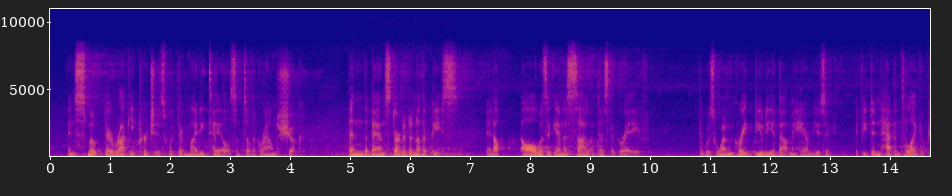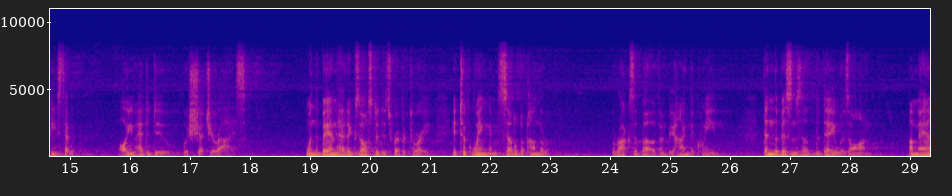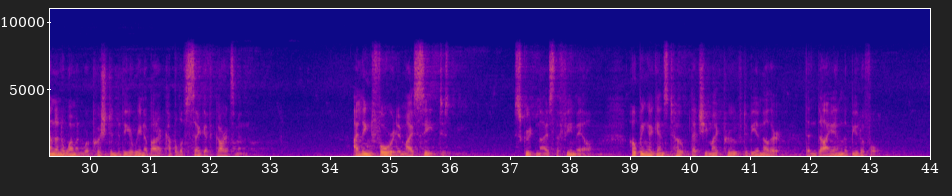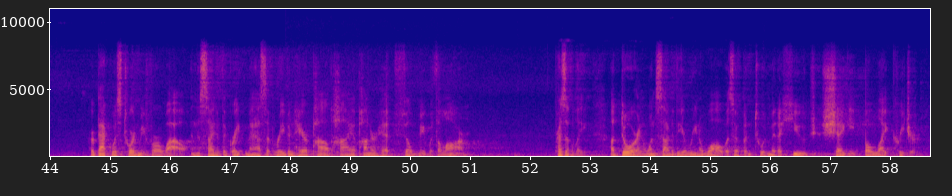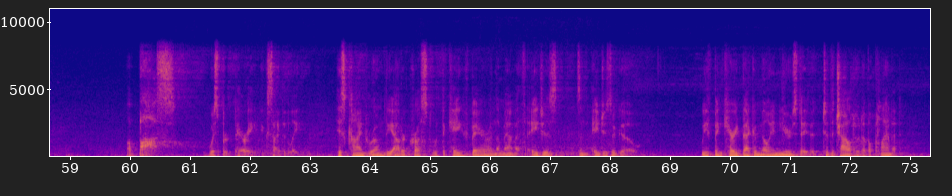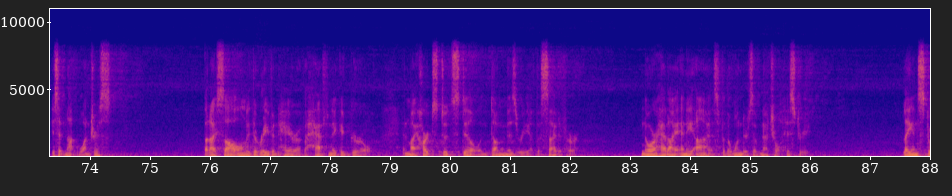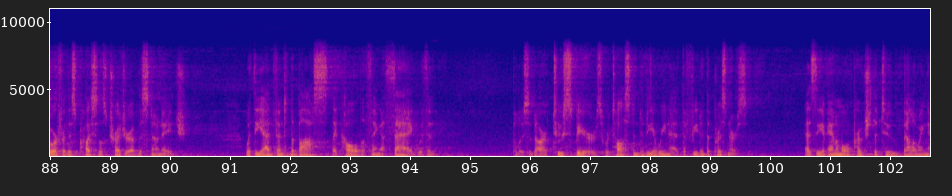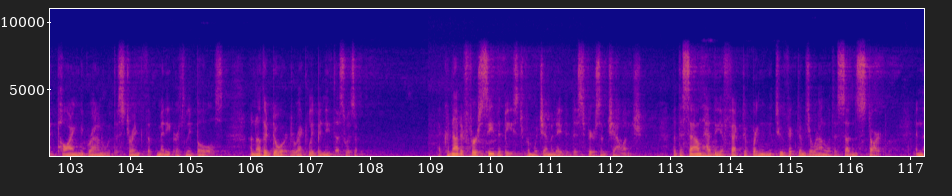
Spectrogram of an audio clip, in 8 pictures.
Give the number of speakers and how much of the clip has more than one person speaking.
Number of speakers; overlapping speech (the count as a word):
one, no overlap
